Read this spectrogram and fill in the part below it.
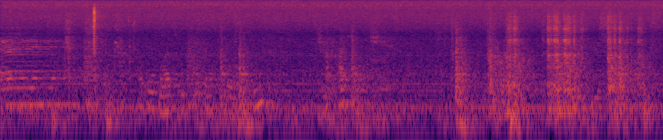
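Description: A woman talks quietly in an echoing hall.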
